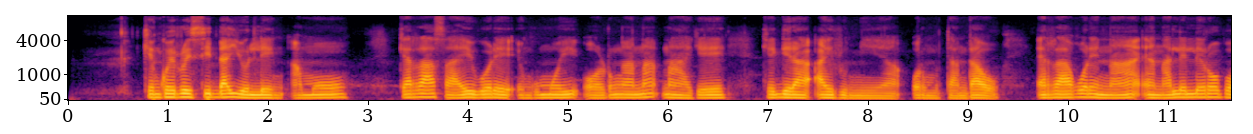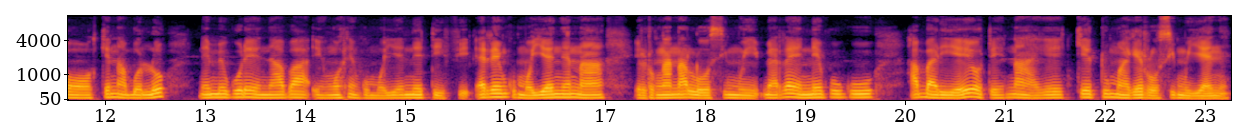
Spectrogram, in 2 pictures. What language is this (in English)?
Masai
